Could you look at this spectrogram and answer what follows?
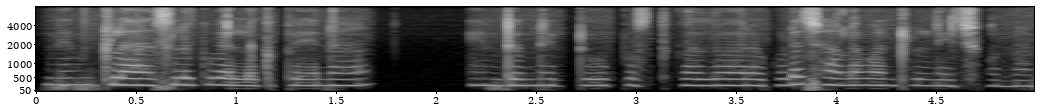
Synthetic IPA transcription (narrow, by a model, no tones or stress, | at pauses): neːnuklaːsulɐkuʋɛɭːɐkɐ̥pɔːjinɐ | iɳʈɐɾne̞ʈːupust̪ɐ̥kaːlɐd̪ʋaːɾaːkuːɽaːt͡ʃaːlaːʋɐɳʈlɐlniːt͡ʃːu̥kunːaːnuu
